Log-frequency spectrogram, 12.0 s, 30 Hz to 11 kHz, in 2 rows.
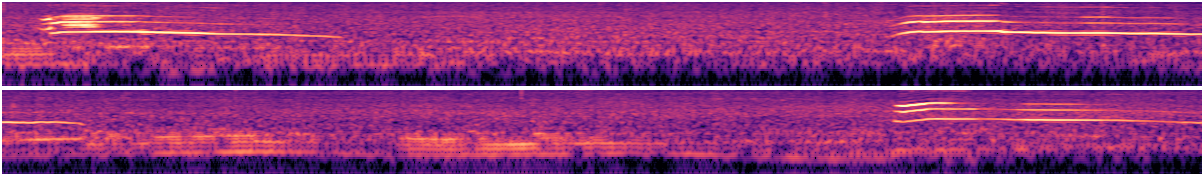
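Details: Cats fighting and arguing over food; long drawn meows sliding down in pitch at about 0, 4.5 and 10.5 seconds, with low rumbling growls between them and steady background hiss.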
